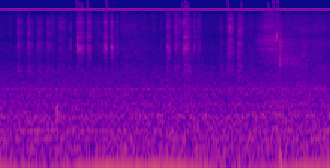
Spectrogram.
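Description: A pen scratches across paper as a vector is drawn by hand, giving close, quiet bursts of scraping strokes with brief pauses between them over a low steady background hum.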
